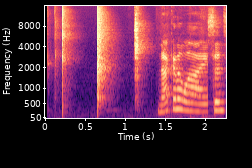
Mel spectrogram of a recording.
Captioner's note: clapping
